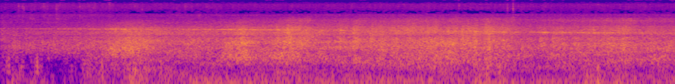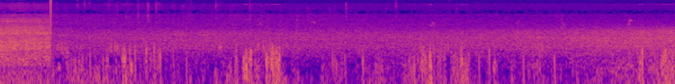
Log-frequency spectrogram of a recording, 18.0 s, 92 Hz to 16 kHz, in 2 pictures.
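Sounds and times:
jet engine rumble with whine: 0:00.0 - 0:18.0.

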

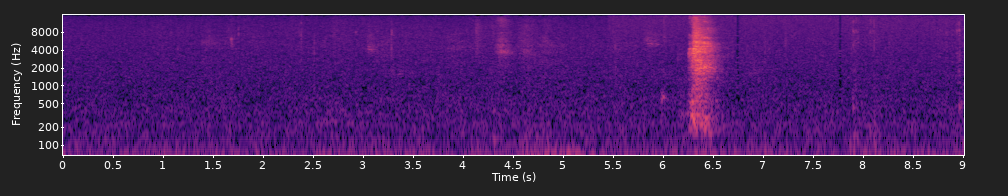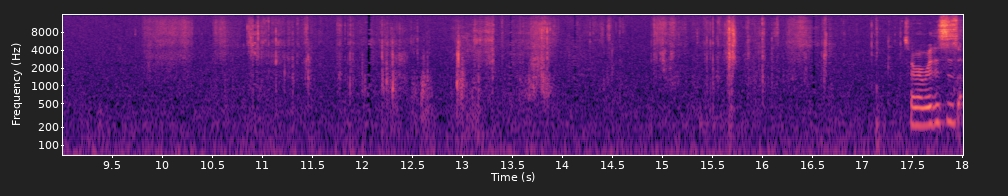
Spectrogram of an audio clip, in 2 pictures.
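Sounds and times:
low electrical hum: 0:00.0 - 0:18.0
paper rustling: 0:09.8 - 0:17.4.

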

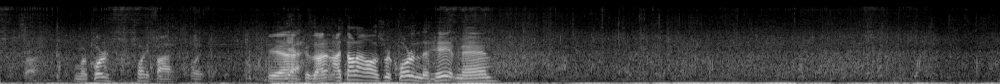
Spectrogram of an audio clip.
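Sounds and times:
sea surf splashing: 0:00.0 - 0:10.0
wind rumble on microphone: 0:03.0 - 0:10.0.

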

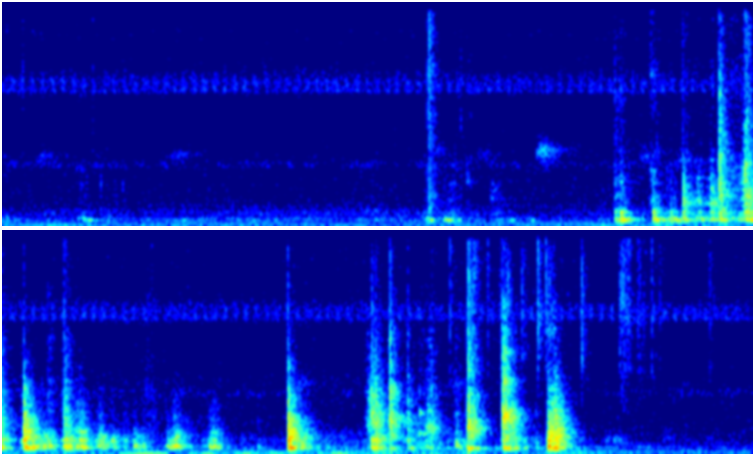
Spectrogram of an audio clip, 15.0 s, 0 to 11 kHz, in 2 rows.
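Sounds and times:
plastic parts knocking on wood: 0:06.1 - 0:09.7, 0:10.3 - 0:13.3.

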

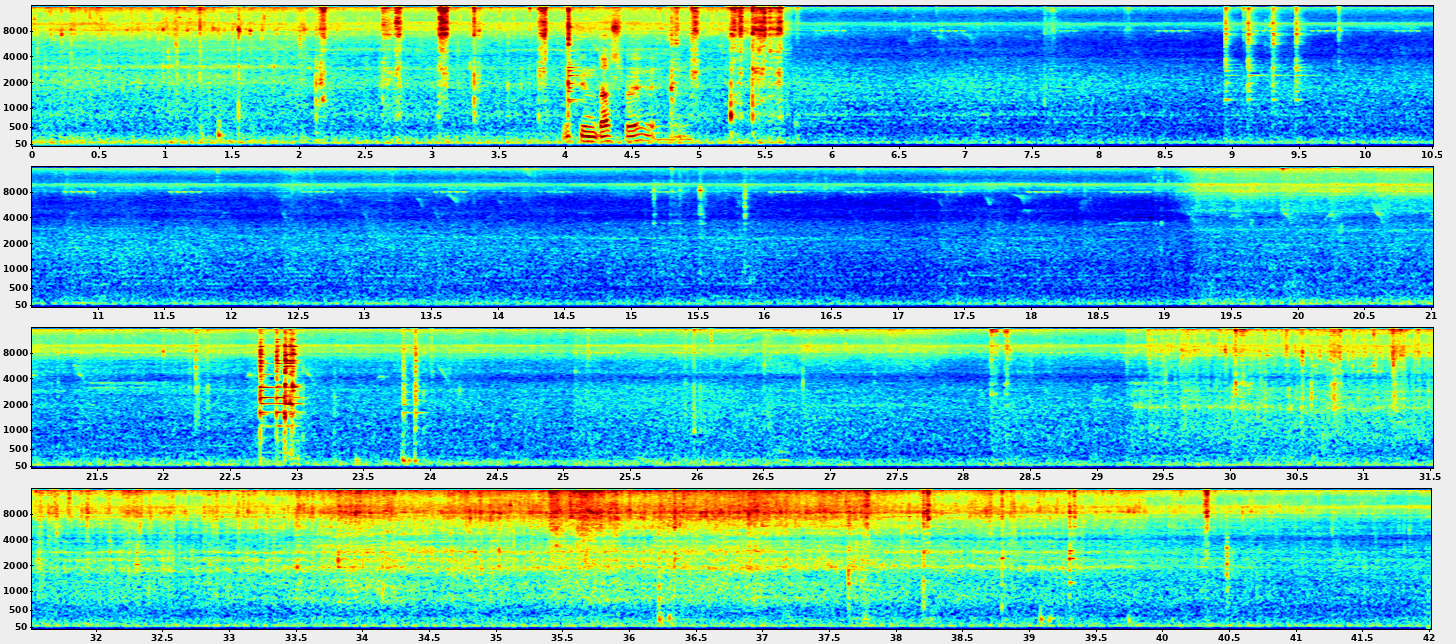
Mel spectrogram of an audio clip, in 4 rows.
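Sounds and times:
light clinks: 0:09.0 - 0:09.8, 0:22.7 - 0:23.2
pot lid clanking: 0:22.7 - 0:23.2.

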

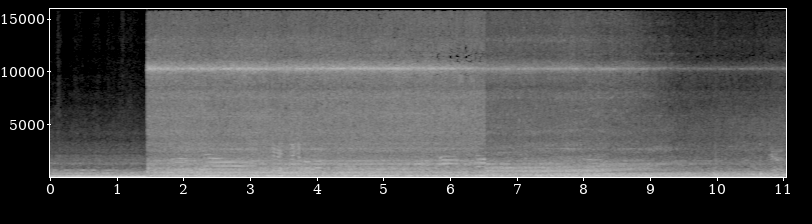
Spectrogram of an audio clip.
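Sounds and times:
jet airliner low rumble: 0:00.0 - 0:11.0
high-pitched jet whine: 0:00.1 - 0:11.0.

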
